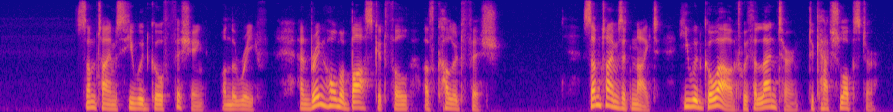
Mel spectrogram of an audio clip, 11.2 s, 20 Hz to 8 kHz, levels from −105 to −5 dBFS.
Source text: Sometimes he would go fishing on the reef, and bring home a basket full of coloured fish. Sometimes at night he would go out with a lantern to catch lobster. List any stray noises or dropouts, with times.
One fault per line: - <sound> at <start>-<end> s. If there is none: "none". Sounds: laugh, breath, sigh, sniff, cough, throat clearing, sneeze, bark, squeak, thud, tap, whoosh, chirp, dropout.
none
